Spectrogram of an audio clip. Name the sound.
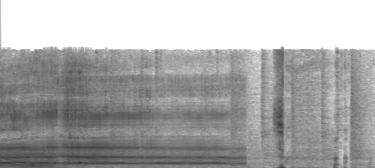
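goat bleating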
